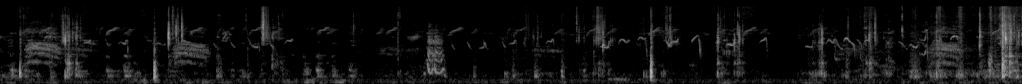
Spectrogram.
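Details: Sindhi teetar (francolin) chicks calling: many short, high, hooked chirps overlapping in a busy chorus, broken by sharp clicks and scraping bursts of noise throughout.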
